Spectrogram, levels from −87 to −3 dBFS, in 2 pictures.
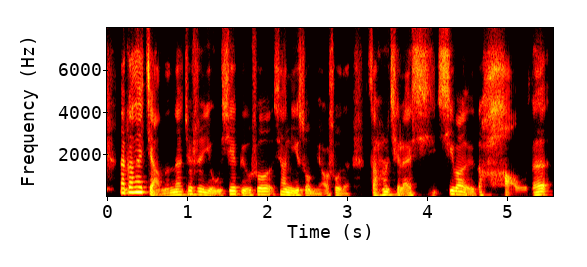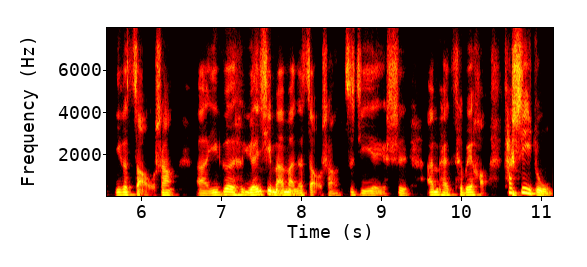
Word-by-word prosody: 那 220 - +3
刚 235 +1 +6
才 245 0 +10
讲 240 - 0
的 95 - -7
呢， 130 +2 0
就 155 +5 -2
是 140 -4 -1
有 105 - -2
一 - - -6
些， 155 0 +1
比 130 - -3
如 105 - -3
说 140 +2 0
像 135 -4 0
你 105 - +1
所 110 - -4
描 - - -10
述 - - -5
的， - - -12 0.2
早 - - -4
上 130 +6 -1
起 120 -2 -3
来 95 +4 -4
希 110 - -4
希 165 - +1
望 140 -2 +2
有 - - -5
一 - - -5
个 - - -10
好 - - -2 0.2
的 140 +4 0
一 120 - -2
个 120 - +3
早 120 +1 -3
上， 110 +1 -2 0.2
啊， 100 0 -6
一 115 +4 0
个 130 +1 +3
元 120 +2 +3
气 140 - +5
满 120 +1 +4
满 120 -6 +4
的 105 - -2
早 110 - -5
上， 95 +1 -10
自 120 - -2
己 100 -5 -5
也 90 -6 -5
是 - - -4 0.2
安 125 +1 +2
排 115 -3 -1
得 110 - -11
特 - - -4
别 120 - +3
好， 125 +1 -7 0.2
它 - - 0
是 225 - +7
一 195 - +7
种 110 - +1
120 Hz, 325 characters per minute, -24 LUFS, 110-140 Hz, 0.2 s, 才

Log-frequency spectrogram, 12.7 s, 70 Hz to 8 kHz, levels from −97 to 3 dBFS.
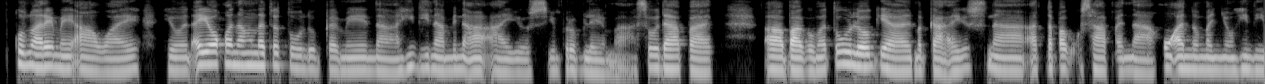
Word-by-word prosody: kunwari 190 -3 +4
may 170 -1 0
away 150 0 -2 0.3
yun, 155 -1 -3
ayoko 220 +1 +5
ng 205 0 +2
natutulog 185 -5 -2
kami 155 0 -3
na 150 -2 -3
hindi 175 +1 -5
namin 160 0 -1
naaayos 145 -2 -3
yung 150 - -9
problema, 150 -1 -5
so 180 - -1
dapat, 160 -4 +2 0.5
ah, 165 -1 +6
bago 155 -1 +5
matulog 190 +2 +3
yan 155 -3 +3
magkaayos 155 +2 -2
na 155 -2 0
at 160 0 -3
napag-usapan 160 -3 -2
na 145 -2 -2 0.2
kung 180 - +4
anuman 160 -1 +1
yung 155 - -2
hindi 160 -1 -3
160 Hz, 140 wpm, -25 LUFS, 155-170 Hz, 0.5 s, ah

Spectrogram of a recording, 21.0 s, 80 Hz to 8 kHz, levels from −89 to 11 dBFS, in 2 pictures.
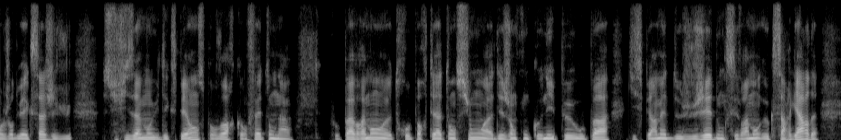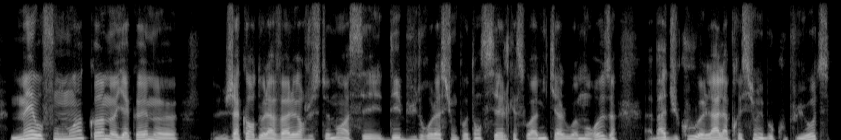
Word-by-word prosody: aujourd'hui 105 -1 -2
avec 100 -1 +1
ça 145 - 0
j'ai 110 -7 -4
vu 105 +2 -6 0.4
suffisamment 115 +1 +1
eu 115 - 0
d'expérience 115 +3 0
pour 100 - -6
voir 120 +1 +1
qu'en 90 -2 -6
fait 115 +2 -2
on 100 -2 +2
a 85 -2 -3 0.5
faut 90 - -14
pas 120 +6 +4
vraiment, 110 0 +4
heu, - - -1
trop 115 - -5
porter 105 - -3
attention 110 +3 +1
à 95 - +1
des 100 +1 -1
gens 110 +2 +1
qu'on 100 -1 -3
connaît 100 0 +2
peu 115 +5 -2
ou 105 -3 +1
pas, 120 +2 +3 0.2
qui 100 - -13
se - - -11
permettent 105 +1 +2
de 100 -1 -1
juger 105 +6 +4
donc 100 -2 -2
c'est 95 - -5
vraiment 100 +3 +2
eux 105 -1 -1
que - - -12
ça 110 - +1
regarde. 125 - +3 0.4
Mais 150 - +4
au 195 - +6
fond 155 -3 -6
de 145 - -1
moi 185 +7 0
comme, 170 -3 +1
il 130 - 0
y 130 - +2
a 120 - 0
quand 135 +4 -3
même, 145 0 +1
heu 110 -4 +1 0.6
j'accorde 115 +8 0
de 120 - +1
la 105 -1 +4
valeur 125 +4 +2
justement 110 +1 -3
à - - 0
ces 95 -1 -4
débuts 120 +6 -4
de 120 - -7
relations 110 +2 -1
potentielles, 110 +2 -3
qu'elles 100 - -7
soient 100 0 -2
amicales 105 +3 0
ou 100 -2 -2
amoureuses, 120 - -1 0.5
heu, 90 - -13
bah, 120 +4 +1
du 105 -2 -8
coup 155 +7 -2
là, 120 +6 +4
la 105 -4 +2
pression 110 +5 -5
est 110 - +2
beaucoup 105 0 -7
plus 100 +2 -5
haute 155 +4 -2
110 Hz, 230 wpm, -22 LUFS, 100-120 Hz, 0.6 s, au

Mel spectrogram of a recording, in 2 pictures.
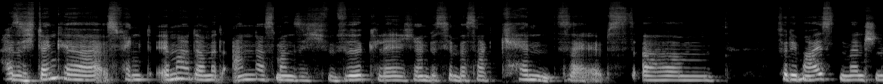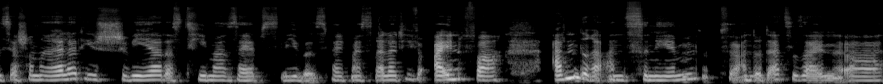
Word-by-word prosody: Also, 240 -4 0
ich 170 -1 +3
denke, 275 - +4 0.3
es - - -4
fängt 220 0 -3
immer 255 +3 +2
damit 210 -3 -1
an, 220 +4 0
dass 220 -1 -4
man 200 -1 +3
sich 175 -2 -7 0.2
wirklich 200 -2 +2
ein 195 -1 +2
bisschen 195 +1 -3
besser 195 0 -3
kennt 205 -9 0
selbst. 175 - -6
Ähm, 195 -2 -2 0.5
für - - +2
die 220 -1 +6
meisten 235 +1 +1
Menschen 210 0 0
ist 200 - -5
ja - - -3
schon 205 -1 -2
relativ 225 +4 +1
schwer, 205 0 +2
das 180 -3 -4
Thema 195 +2 -2
Selbstliebe. 185 0 -4
Es - - -7
fällt 190 -3 -7
meist 185 -2 -6
relativ 205 +4 -1
einfach 205 -3 +4 0.5
andere 285 - +5
anzunehmen, 195 +3 0 0.2
für - - -6
andere 200 -1 -1
da 235 - -2
zu 230 -3 -5
sein, 100 - 0
äh, 185 - -2
200 Hz, 145 wpm, -24 LUFS, 190-220 Hz, 0.5 s, die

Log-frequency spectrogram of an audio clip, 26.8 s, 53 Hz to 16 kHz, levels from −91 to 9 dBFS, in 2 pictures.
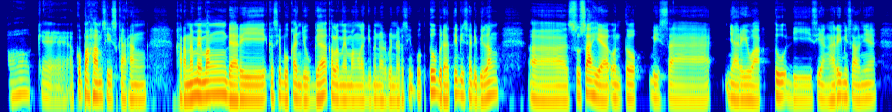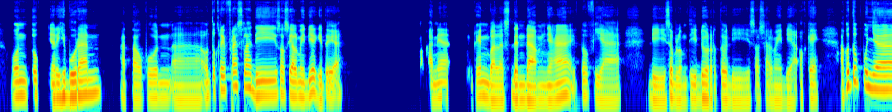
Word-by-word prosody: Oke. 135 +1 -7 0.4
Aku 115 +5 -1
paham 130 -3 +6
sih 115 -1 -2
sekarang, 110 0 0 0.6
karena 110 +3 +4
memang 130 +2 +7 0.2
dari 105 0 +4
kesibukan 115 -2 +1
juga 110 +6 +3
kalau 120 -4 +2
memang 105 -1 0
lagi 100 0 -2
bener-bener 100 -1 -2
sibuk 170 -2 -6
tuh 145 -1 +6
berarti 110 +3 +2
bisa 125 -2 -2
dibilang, 115 +6 +2 0.5
eee, 100 -2 +1
susah 125 +7 +4
ya 110 -5 +5
untuk 110 0 -1
bisa 110 0 -2 0.8
nyari 105 -2 +1
waktu 100 +2 0 0.2
di 105 -1 -4
siang 110 -1 -3
hari, 110 +4 +2
misalnya 115 0 -1 0.4
untuk 130 +2 0
nyari 115 +1 0
hiburan 130 +2 +4 0.5
ataupun, 110 +2 -3 0.2
eee, 100 0 -7
untuk 145 +5 -5
refresh 200 +5 -2
lah 190 - +3
di 130 -4 +1
sosial 135 -2 +1
media 125 +4 +1
gitu 110 -9 -2
ya? - - -1 1.2
Makanya, 115 +3 -3 0.3
mungkin 125 -1 -2
bales 100 -1 -1
dendamnya 105 +3 +1
itu 130 -1 -7
via 100 -2 -5 0.4
di 100 -4 -3
sebelum 100 -2 -2
tidur 110 +1 -1
tuh, 105 -1 -1
di 95 -1 -6
sosial 100 - -9
media. 95 0 -6
Oke, 110 -1 -5 0.3
aku 210 - +2
tuh 255 - +1
punya 180 -4 +4
110 Hz, 135 wpm, -22 LUFS, 105-125 Hz, 1.2 s, memang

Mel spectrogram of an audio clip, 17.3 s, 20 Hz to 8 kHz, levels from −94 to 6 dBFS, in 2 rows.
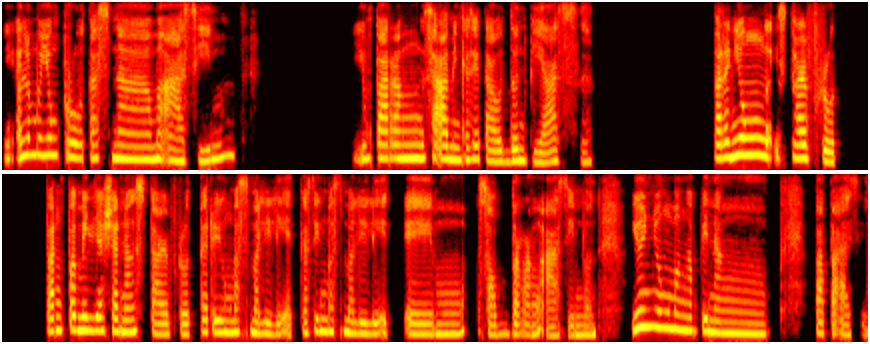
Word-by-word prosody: alam 300 +2 +2
mo 310 - -1
yung 300 0 +1
prutas 245 -3 -2
na 225 -2 +2
maasim? 215 +4 0 1.2
Yung 230 +1 -4
parang 245 0 +3
sa - - +4
amin 225 -1 +2
kasi 225 +2 -1
tawag 190 -2 -2
dun, 205 +2 +1
piyas. 185 -1 -4 1.3
Para 245 +1 +4
niyong 300 0 +5
star 240 -1 +3
fruit. 190 -6 -2 0.7
Parang 240 +2 +1
pamilya 240 -1 +3
siya 225 -1 +4
ng 215 +1 +3
star 180 -3 -2
fruit 180 -1 -6
pero 215 -1 -1
yung 205 - 0
mas 215 +2 -2
maliliit, 190 -3 -3
kasi 215 +3 -1
mas 220 0 -2
maliliit 190 -1 -2
eh 180 0 0 0.4
sobrang 175 0 -3
asim 160 +2 -4
nun. 165 +1 -4 0.3
Yun 300 +3 +4
yung 290 - +1
mga 250 -4 +1
pinangpapaasim 190 -3 -3
220 Hz, 135 wpm, -24 LUFS, 190-240 Hz, 1.3 s, niyong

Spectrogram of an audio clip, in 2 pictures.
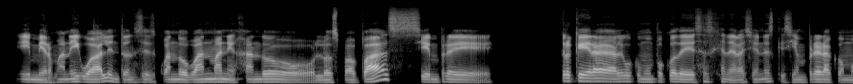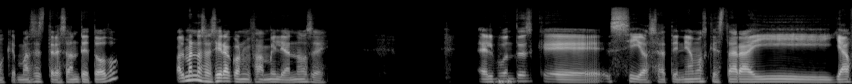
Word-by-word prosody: y 120 -1 +3
mi 110 -2 +2
hermana 115 +4 0
igual, 130 +3 +3
entonces 115 -4 -5
cuando 115 -1 -3
van 115 +2 0
manejando 120 -2 -2
los 105 +2 -3
papás 105 - +2
siempre, 115 -2 0 0.6
creo 150 -1 +1
que 155 -2 +7
era 145 -2 +5
algo 135 +1 -4
como 130 -1 -10
un 130 - -11
poco 130 0 -4
de 115 -2 +3
esas 125 +2 -7
generaciones 115 +3 -3
que - - -13
siempre 115 +1 -2
era 115 -1 +3
como 105 0 -11
que 110 - -13
más 110 +2 -8
estresante 115 -2 -3
todo. 120 - -4 0.5
Al - - -2
menos 200 -1 +3
así - - -1
era 150 -2 +5
con 130 -2 -3
mi 120 - -8
familia, 120 -1 -3
no 120 +2 -7
sé. 105 -4 -7 1.5
El 130 - +2
punto 135 +2 -5
es 145 0 -4
que 110 -5 +2
sí, - - +4
o - - -3
sea, - - -5
teníamos 125 +3 -3
que 120 - -8
estar 120 +1 +1
ahí 120 -2 +2
ya 120 0 +6
120 Hz, 175 wpm, -23 LUFS, 115-130 Hz, 1.5 s, que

